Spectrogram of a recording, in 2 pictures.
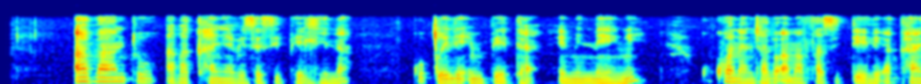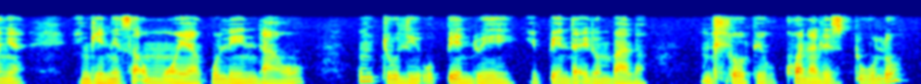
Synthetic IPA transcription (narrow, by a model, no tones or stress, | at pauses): aβantʼua̰βakʰaɲaβɛsesib̥ʱɛɮɛla | ɣuɡ͡ǀʱwɛlɛʔimib̥ʱɛ̰d̥ʱa̰ | ḛmineːŋi | ɣukʰɔnand͡ʒʱalɔʔa̰mafasitʼḛlḭʔa̰kʰaɲa | ɛŋenisa̰ʔumɔjaɣulɛindʱaːwɔ | um̩d̥ʱuliʔṵpʼɛndʱwɛŋɛpʼɛndʱa̰ʔɛ̰lom̩βala | um̩ɬɔpʰɛɣukʰɔna̰lezitʼuːlɔ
